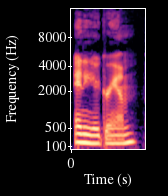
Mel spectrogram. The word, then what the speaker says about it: Enneagram: Yes, it's a funny word, pronounced Enneagram, but it's not at all a strange system.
